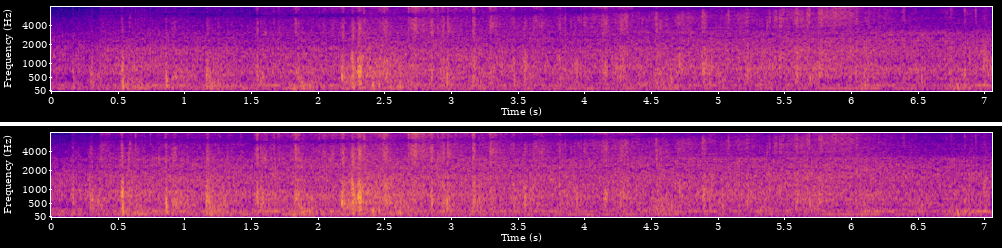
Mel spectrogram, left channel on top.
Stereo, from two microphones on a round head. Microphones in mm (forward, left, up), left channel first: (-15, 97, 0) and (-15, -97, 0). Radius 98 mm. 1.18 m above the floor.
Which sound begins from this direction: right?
Running footsteps, at 0.2 s.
